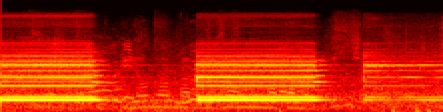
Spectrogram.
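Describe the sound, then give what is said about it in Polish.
The alarm horn of an electrified cargo bike at the National Stadium blares loudly, sounding a harsh, steady electronic tone in three long bursts separated by brief pauses. “To, drodzy Państwo, żaden samochód na Stadionie Narodowym, tylko właśnie rower cargo, tak zelektryfikowany, że jeżeli go tylko dotkniemy, to już może się włączyć alarm.”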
